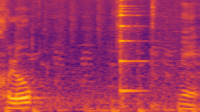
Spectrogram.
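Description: A metal fork clinks once against a glass mixing bowl while noodles are tossed in it. The clink leaves a short ringing tone a little over a second in.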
